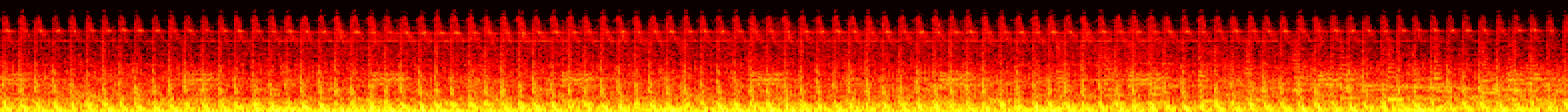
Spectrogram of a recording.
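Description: A helicopter's rotor blades thump rapidly and steadily.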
